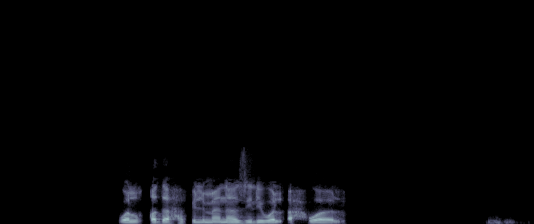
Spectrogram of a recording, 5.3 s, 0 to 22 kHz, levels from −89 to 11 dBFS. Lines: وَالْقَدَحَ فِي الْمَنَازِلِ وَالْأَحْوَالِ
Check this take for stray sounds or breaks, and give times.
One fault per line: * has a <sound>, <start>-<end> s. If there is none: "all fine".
all fine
